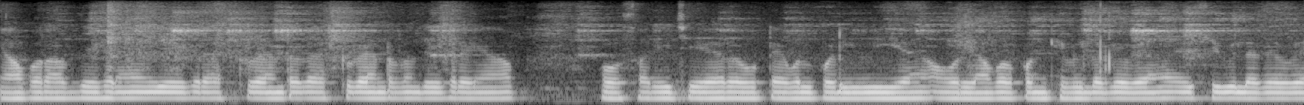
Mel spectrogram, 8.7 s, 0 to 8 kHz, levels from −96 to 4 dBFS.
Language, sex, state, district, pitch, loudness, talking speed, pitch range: Hindi, male, Haryana, Rohtak, 130 Hz, -15 LUFS, 250 wpm, 125-130 Hz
